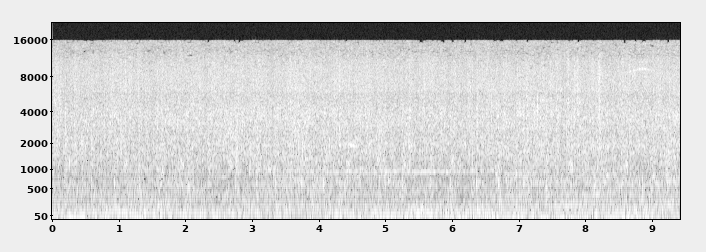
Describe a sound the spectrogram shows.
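A low rumbling hum drones steadily.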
